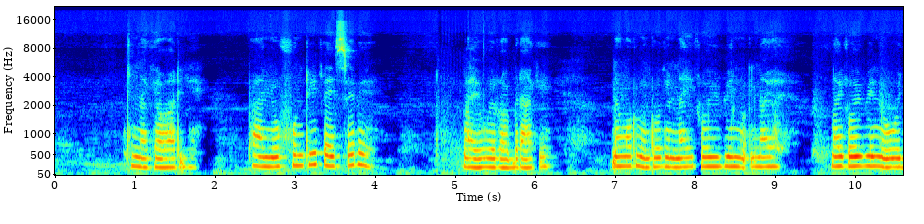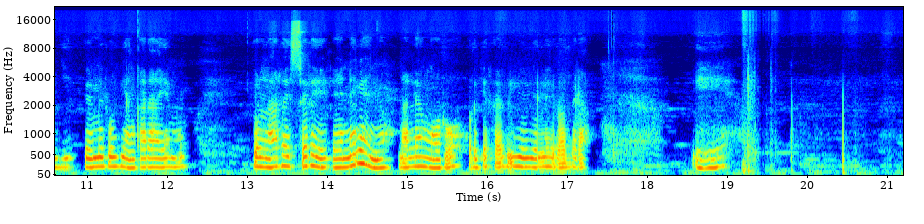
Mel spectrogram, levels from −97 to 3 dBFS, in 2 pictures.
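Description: Speech, with two related network faults that cluster around four moments. In five places the sound turns briefly rough and grainy, without ever dropping out: 3.61 to 3.67 s, 4.82 to 5.20 s, 14.36 to 14.38 s, 19.26 to 19.40 s and 19.49 to 19.55 s. This is a lost packet rebuilt from error correction. Each missing stretch was replaced by a low-bitrate backup copy carried in the following packet, so continuity holds but detail and clarity suffer. The 4.82 to 5.20 s stretch is the longest, about 200 ms of rebuilt audio, which points to ten lost packets close together. Interleaved with these are brief smears and wobbles at 4.77 to 4.84 s, 14.34 to 14.38 s, 19.42 to 19.46 s and 19.46 to 19.49 s. This is short concealed packet loss. Each hole of roughly 20 to 40 ms arrived too late and was filled by extending the preceding sound before blending back into the real signal, which can briefly blur a consonant.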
